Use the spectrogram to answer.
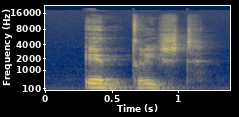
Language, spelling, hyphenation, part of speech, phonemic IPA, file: Dutch, intriest, in‧triest, adjective, /ˈɪn.trist/, Nl-intriest.ogg
- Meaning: extremely sad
